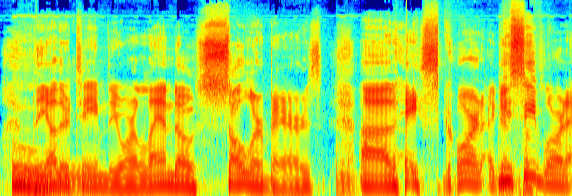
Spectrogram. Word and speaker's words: Solar Bears: other team the Orlando Solar Bears uh they scored against Florida osar it rhymes with polar bear but because it's in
